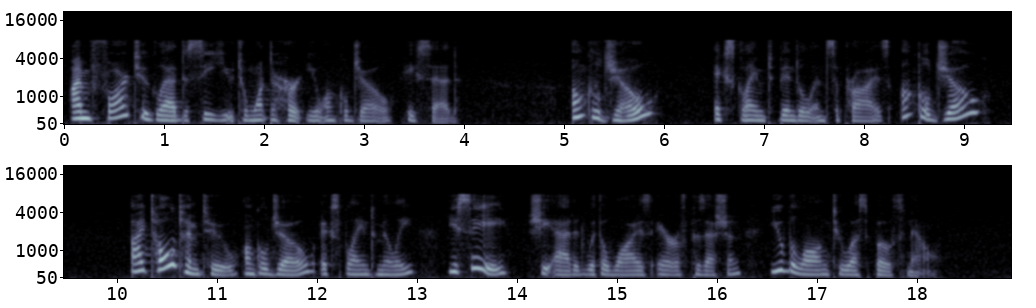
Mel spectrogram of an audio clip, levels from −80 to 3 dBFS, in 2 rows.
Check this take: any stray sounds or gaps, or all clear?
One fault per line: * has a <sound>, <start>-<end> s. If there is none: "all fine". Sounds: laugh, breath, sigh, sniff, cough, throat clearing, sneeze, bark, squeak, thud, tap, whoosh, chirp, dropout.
all fine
